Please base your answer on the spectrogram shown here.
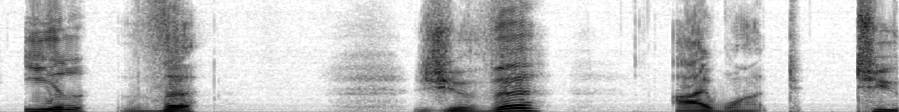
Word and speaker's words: veut: Almost the same, except it's going to end with a T, but it's pronounced the same way as the other singulars. Il veut.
